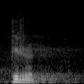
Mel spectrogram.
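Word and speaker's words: بر: Ya kalau di isim fa'ilnya umumnya guru-guru kita baca barin, tapi untuk masdarnya untuk kebaikan bacanya apa? Birun. Nanti kamu protes, oh barun itu daratan Gus, kalau birun itu kebaikan. Aku itu macaku kamus luwes suwi, bocah kok sembrono.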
